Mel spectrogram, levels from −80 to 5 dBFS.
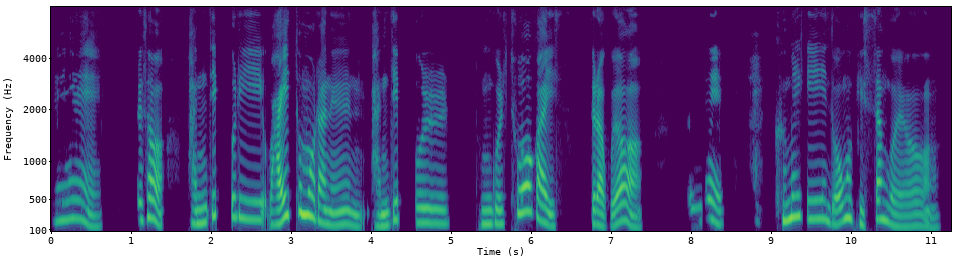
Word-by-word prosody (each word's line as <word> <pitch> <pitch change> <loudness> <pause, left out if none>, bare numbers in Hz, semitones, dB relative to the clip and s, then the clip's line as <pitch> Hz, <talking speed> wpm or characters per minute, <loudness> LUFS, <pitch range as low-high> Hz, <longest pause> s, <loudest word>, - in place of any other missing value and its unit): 네. 220 -8 -5 0.4
그래서 230 0 +2 0.3
반딧불이 235 +5 -2
와이토모라는 180 - +4
반딧불 185 +3 -2 0.3
동굴 175 +1 -2
투어가 315 - +3
있더라고요. 160 +4 0 0.6
근데 195 +1 -5 0.6
금액이 245 0 +1
너무 195 +8 +2
비싼 225 +4 -1
거예요. 145 -3 -4
195 Hz, 210 characters per minute, -22 LUFS, 175-240 Hz, 0.6 s, 와이토모라는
